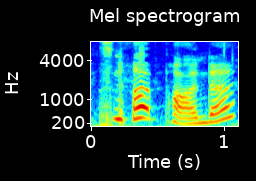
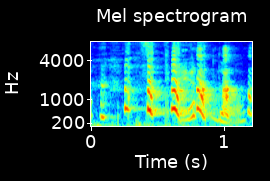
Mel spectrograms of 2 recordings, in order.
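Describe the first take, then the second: First: Ponda said loudly with an open "ah"; wrong vowel rejected. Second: Panda squealed high with a flat "a", through laughter; right vowel, laughing. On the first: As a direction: hit Ponda with a broad first vowel. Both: Real, not acted. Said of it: "I'm mispronouncing the wrong name".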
